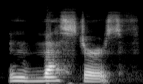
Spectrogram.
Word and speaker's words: investors: Remember, V is just an F with your voice on. Investors. Teeth on the bottom lip. Investors. And that ORS, a lot of times in English, that final syllable, if it's unstressed, and it is because we're putting our stress on the second syllable, investors, investors, that final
